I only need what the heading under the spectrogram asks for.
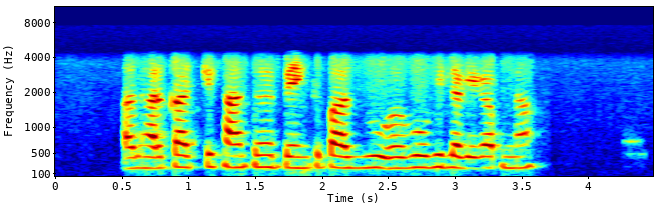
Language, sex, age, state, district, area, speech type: Hindi, female, 30-45, Madhya Pradesh, Harda, urban, conversation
